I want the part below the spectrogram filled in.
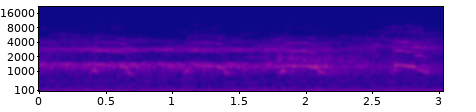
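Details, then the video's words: Gull cries in a dense chorus, overlapping harmonic wailing notes with small rising and falling bends, steady low rumble underneath. "Le cri de la mouette et description 🦤 Bruit des mouettes, son d'une mouette🦤"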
